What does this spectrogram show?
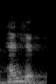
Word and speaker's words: Hähnchen: Well, how do you say it in German? Hähnchen. Hähnchen.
